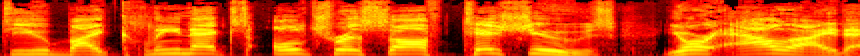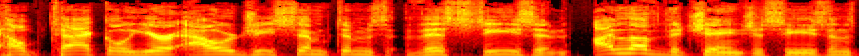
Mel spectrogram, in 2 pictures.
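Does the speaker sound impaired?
No.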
